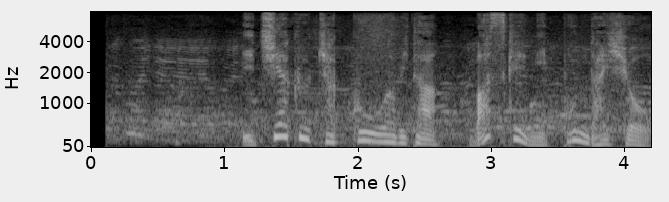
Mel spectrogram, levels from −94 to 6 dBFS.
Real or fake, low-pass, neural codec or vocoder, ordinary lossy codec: real; none; none; none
